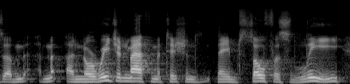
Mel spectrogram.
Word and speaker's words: Sophus Lie: Norwegian mathematician named Sophus Lie. So that's pronounced Lie, not Lie.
